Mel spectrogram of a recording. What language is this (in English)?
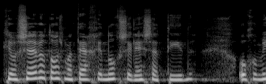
Hebrew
